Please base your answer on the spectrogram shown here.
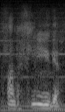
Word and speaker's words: van der Vlugge: Vlugge, van der Vlugge. Rhymes with tulips, which coincidentally is what I said.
